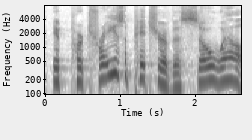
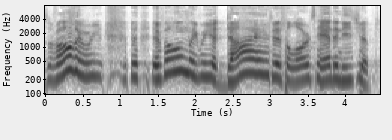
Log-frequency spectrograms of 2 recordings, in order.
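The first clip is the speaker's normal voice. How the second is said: whiny voice; 5 semitones higher, 7 dB louder than usual. Shown as a demonstration. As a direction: whine it like a spoiled crowd. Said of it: "read this with a whiny voice".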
